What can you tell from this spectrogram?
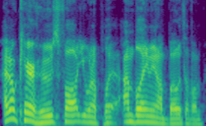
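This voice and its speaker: A man's voice: on the high side, animated, fast talker, a bit bright, no echo. A man co-hosting a sports podcast, frustrated and swearing, repeating his points for emphasis. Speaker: podcast co-host. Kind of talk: casual sports rant.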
